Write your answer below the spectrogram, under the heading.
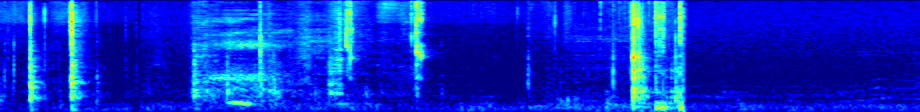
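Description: Handling noise: light clicks and taps of plastic Littlest Pet Shop toys and playset pieces being moved, with a louder knock about four seconds in.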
